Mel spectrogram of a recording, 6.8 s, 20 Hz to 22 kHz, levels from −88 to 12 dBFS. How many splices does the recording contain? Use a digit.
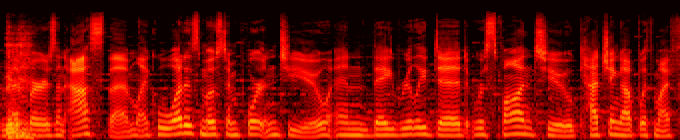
0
